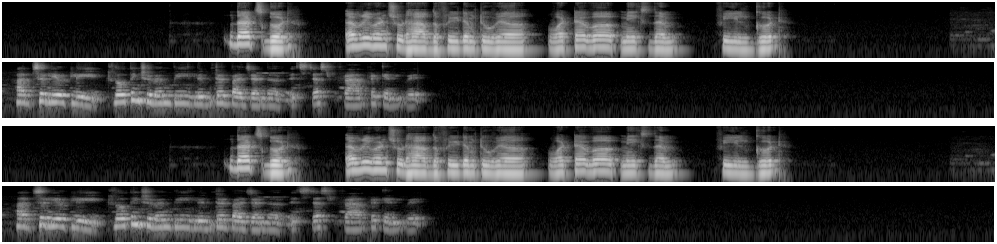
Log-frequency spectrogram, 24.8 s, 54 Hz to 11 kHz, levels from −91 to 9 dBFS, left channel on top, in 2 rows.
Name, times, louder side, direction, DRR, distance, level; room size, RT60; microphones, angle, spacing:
voice 1, 2.8-3.7 4.3-6.6 6.8-8.4 9.0-9.7, left 1 dB, 10° left, 8 dB, 0.9 m, -20 dB
voice 2, 12.6-17.6, left 3 dB, 80° left, 0 dB, 3.9 m, -28 dB
10.5 x 7.0 x 3.1 m, 0.29 s
head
